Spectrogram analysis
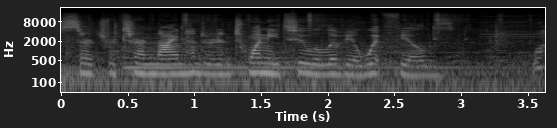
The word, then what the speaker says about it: Whitfield: next week and just wanted to get the pronunciation of her last name correct whitfield well that's what i thought and how do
